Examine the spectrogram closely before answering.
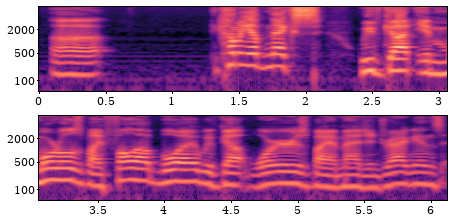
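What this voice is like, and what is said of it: Voice worn out, giving out. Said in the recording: “I'm losing my voice”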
